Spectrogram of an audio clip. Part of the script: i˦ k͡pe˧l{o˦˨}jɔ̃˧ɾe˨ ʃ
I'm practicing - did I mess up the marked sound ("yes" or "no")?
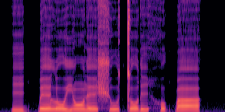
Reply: yes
